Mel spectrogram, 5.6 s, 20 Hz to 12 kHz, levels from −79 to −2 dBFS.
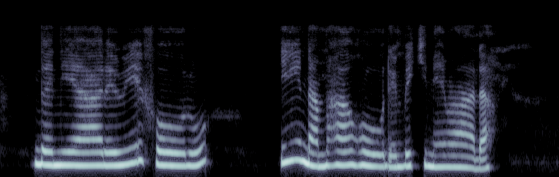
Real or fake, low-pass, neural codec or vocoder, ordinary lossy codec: fake; 7.2 kHz; codec, 16 kHz, 2 kbps, FunCodec, trained on LibriTTS, 25 frames a second; Opus, 64 kbps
